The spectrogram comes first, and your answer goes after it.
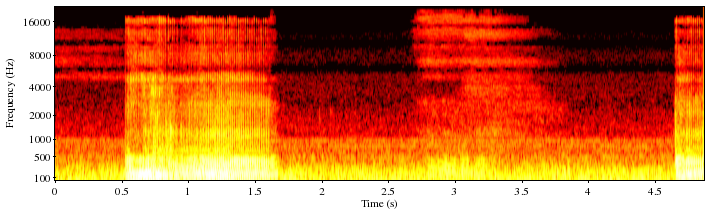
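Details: Sprawled-out French Bulldog fast asleep with eyes showing white, giving deep, resonant, droning snores about a second long, separated by quieter wheezy breaths.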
